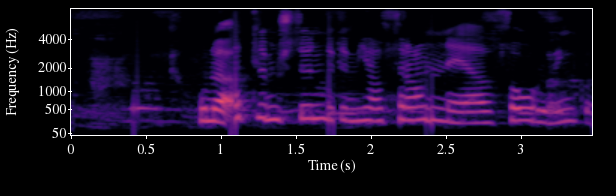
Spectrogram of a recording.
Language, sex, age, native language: Icelandic, male, 12, Icelandic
